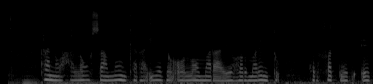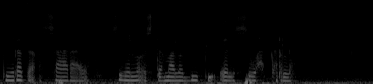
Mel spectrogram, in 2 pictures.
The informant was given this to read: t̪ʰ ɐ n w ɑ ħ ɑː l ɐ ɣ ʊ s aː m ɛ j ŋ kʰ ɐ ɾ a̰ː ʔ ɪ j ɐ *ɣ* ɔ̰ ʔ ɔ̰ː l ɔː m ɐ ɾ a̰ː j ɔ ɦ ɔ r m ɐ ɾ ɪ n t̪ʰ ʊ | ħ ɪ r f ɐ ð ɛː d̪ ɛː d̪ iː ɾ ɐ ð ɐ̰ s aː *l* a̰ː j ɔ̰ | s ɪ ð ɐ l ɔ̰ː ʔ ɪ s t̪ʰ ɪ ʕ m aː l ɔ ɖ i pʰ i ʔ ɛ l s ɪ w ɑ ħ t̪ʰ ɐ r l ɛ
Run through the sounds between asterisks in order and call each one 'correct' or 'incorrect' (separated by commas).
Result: incorrect, incorrect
